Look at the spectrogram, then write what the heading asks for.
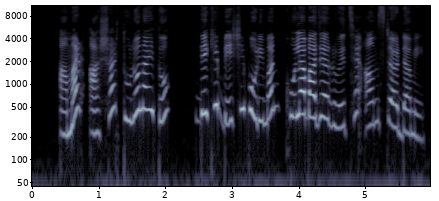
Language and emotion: Bengali, surprised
